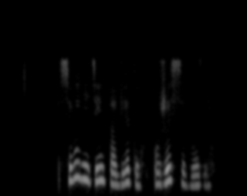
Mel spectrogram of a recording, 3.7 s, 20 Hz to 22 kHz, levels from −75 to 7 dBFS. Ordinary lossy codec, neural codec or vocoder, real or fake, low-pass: none; codec, 24 kHz, 0.9 kbps, WavTokenizer, large speech release; fake; 7.2 kHz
